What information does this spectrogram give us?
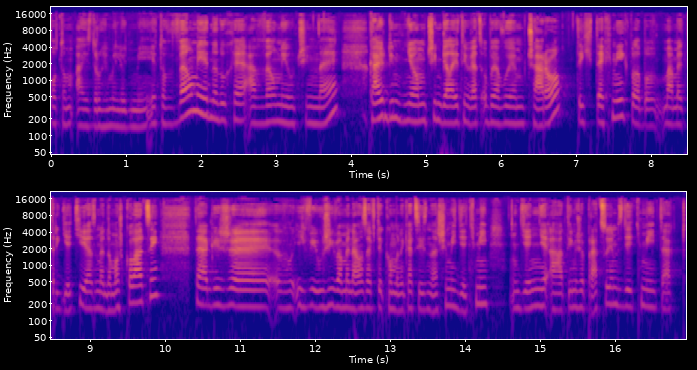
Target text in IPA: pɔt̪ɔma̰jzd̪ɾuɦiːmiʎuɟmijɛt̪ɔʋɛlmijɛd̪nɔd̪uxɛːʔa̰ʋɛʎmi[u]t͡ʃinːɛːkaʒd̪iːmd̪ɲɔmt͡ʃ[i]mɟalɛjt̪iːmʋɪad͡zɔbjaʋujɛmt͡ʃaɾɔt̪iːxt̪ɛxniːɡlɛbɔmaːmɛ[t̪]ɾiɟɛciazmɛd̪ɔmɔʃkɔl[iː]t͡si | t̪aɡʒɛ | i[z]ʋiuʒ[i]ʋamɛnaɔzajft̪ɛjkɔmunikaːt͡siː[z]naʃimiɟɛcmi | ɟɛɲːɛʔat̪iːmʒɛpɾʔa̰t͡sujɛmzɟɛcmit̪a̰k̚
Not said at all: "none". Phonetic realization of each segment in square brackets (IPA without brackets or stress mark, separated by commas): uː, iː, t̪, aː, ɣ, iː, z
